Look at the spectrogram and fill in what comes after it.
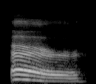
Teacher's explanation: your tongue when you say er is moving from the bottom of your mouth to the top er if you can feel your tongue going from your bottom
